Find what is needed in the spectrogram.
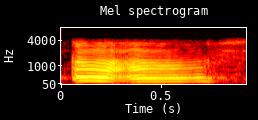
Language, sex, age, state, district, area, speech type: Assamese, female, 18-30, Assam, Sivasagar, rural, conversation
